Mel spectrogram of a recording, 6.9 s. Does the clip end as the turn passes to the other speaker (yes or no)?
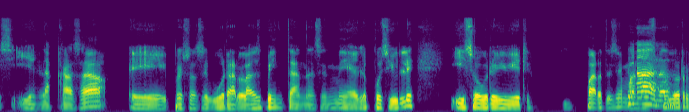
no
